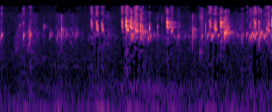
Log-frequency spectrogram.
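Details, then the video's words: Goldfinch song used to train songbirds: light twitters early on, then a loud, busy stream of high, tinkling trills and buzzy notes. "goldfinch song training"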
